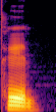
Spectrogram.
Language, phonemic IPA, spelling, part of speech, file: Pashto, /xel/, خېل, noun, خېل.ogg
- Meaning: 1. tribe, clan 2. tribesman, clansman 3. kind, species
